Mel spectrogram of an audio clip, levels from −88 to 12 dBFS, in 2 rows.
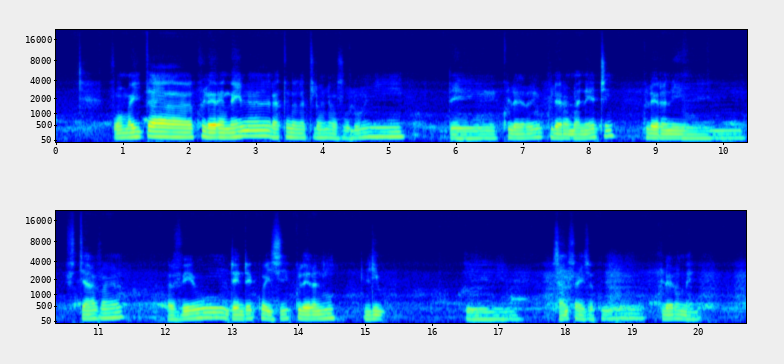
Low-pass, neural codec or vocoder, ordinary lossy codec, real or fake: none; autoencoder, 48 kHz, 32 numbers a frame, DAC-VAE, trained on Japanese speech; none; fake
